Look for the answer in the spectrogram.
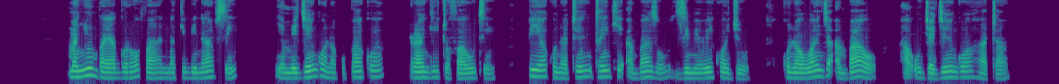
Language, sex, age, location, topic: Swahili, female, 25-35, Nairobi, finance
